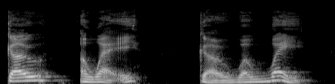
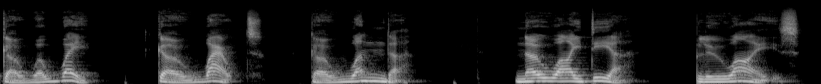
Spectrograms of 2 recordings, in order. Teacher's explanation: It's a w. There's going to be a w connecting them.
